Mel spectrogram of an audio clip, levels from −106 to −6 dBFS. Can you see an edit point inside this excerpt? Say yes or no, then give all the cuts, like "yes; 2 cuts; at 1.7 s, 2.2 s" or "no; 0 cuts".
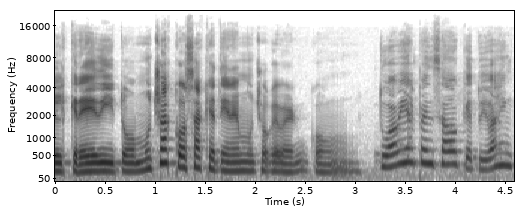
yes; 1 cut; at 3.2 s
